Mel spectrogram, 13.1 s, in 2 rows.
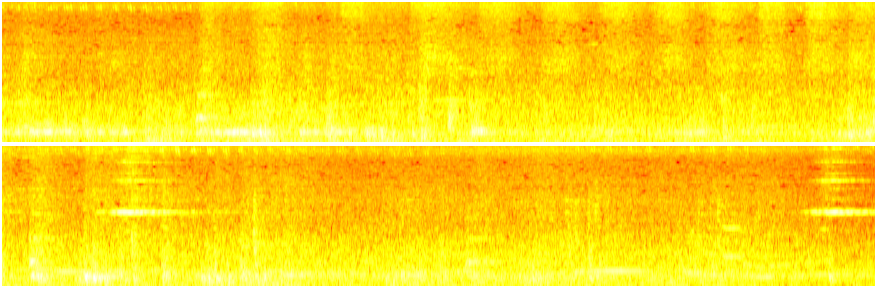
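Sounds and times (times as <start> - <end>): train wheels rumbling: 0.0 - 13.0
high wheel squeal: 6.0 - 8.6, 10.9 - 13.0.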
